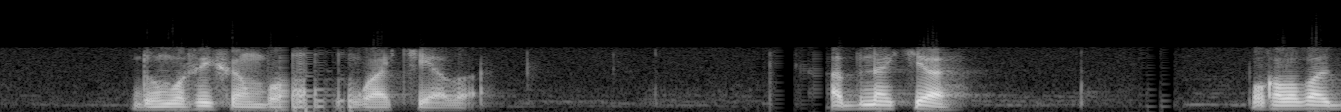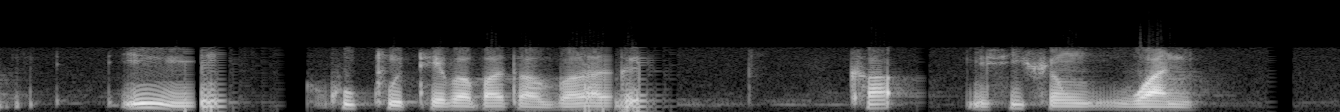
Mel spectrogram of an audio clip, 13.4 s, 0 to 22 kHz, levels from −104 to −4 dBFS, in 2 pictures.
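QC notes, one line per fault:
1.38–1.76, 3.72–4.16, 5.68–5.91, 7.63–8.27, 9.63–10.09, 11.29–11.35, 13.12–13.16 s, packet loss with pitch repetition: bursts of lost packets, up to 460 ms missing within 640 ms, are bridged by the receiver repeating the last pitch period and fading it over about 50 ms. Brief gaps sound like a held, buzzy tone. The 150 ms run inside 7.63–8.27 s outlasts the fade, drops to silence, then cross-fades back into the speech.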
